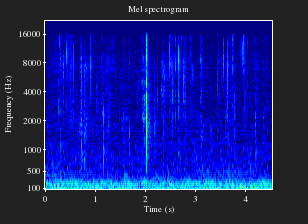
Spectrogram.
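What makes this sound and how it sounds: A handful of soft, sticky light-blue slime with small white beads is stretched, squeezed and popped between both hands, worked with fingertips and long dark-painted nails. Wet squelching runs throughout, with sharp bright pops and crackles scattered over a steady low rumble.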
